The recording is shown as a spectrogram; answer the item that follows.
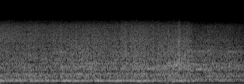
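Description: Uplifting trance in a breakdown: a loud white-noise build-up swells while the held synth chords and the bass fade out.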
